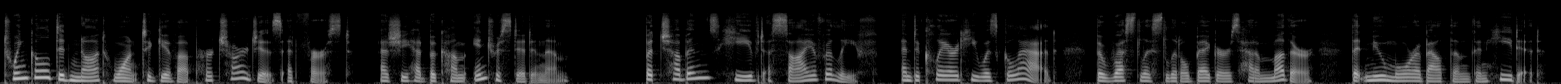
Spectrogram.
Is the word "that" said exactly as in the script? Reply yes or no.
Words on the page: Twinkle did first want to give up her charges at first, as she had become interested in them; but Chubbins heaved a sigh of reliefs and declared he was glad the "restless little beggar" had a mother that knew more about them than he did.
yes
